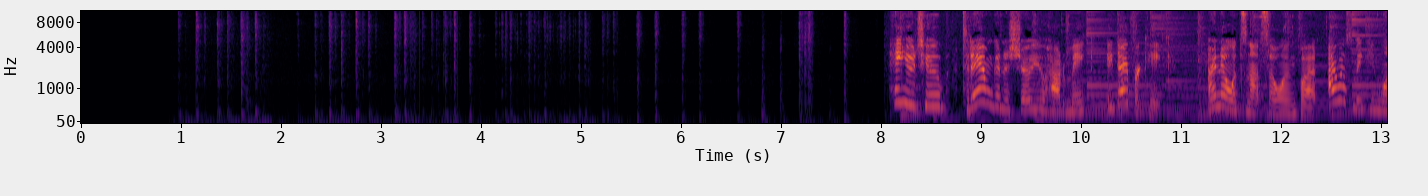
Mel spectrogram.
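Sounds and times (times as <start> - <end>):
rapid keyboard typing: 0.9 - 7.8.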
